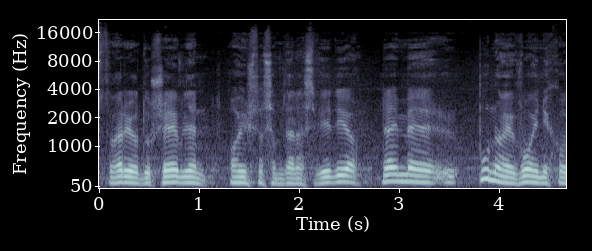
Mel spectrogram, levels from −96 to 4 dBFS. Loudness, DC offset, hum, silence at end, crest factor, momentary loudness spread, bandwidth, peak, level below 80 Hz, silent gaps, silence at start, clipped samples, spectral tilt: -21 LUFS; under 0.1%; none; 0 s; 14 dB; 7 LU; 15.5 kHz; -6 dBFS; -58 dBFS; none; 0 s; under 0.1%; -7.5 dB/octave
